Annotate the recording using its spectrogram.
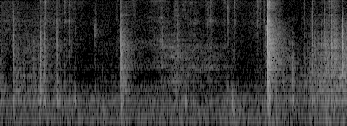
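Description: Metal alligator clips and their wires being handled and clipped onto a charger connector: faint rattles and small clicks, with one click a little under a second in and the sharpest about two seconds in.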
